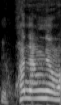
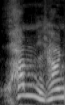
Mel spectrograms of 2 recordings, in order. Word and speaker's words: 환향: KN이라 그러죠 그게 욕인데 환향 발음이 환양 환양 이러는데 환향 이거든 돌아올 환자 의 고향이에요 그러니까 끌려갔다가 돌아왔으니까 이게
